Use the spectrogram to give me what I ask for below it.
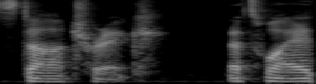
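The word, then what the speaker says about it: STARTRK: the start RK studies are actually pronounced Star Trek that's why I said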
